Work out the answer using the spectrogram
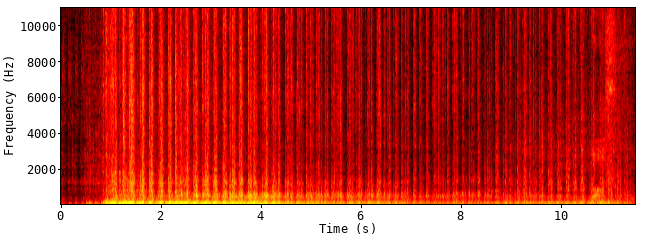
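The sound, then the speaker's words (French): A car engine starts in neutral after its oil and water temperature displays light up. It catches suddenly and settles into a loud, steady run of rapid firing pulses that eases slightly in level. “Voilà, température d'huile, température d'eau. Là, nous sommes au point mort sur l'afficheur. Donc on peut démarrer.”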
